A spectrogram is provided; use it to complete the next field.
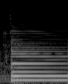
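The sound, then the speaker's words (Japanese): A single sustained instrumental note, played as the third harmonic above a fundamental tone, sounds clearly after a brief moment of quiet, holding steady and bright with rich overtones until the end. “これが元の音だとしたら、えー、っとこの本に書いてあるのは12倍音までなんですけどこれの次が第2倍音 オクターブ上そして第3倍音がこれ”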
